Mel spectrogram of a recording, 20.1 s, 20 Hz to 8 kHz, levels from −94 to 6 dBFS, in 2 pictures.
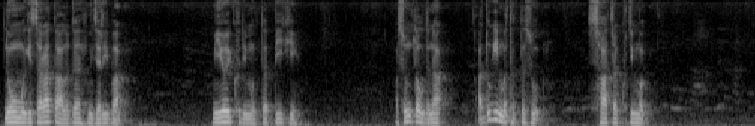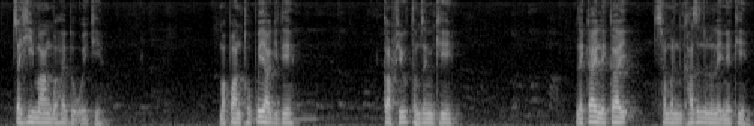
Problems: none marked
